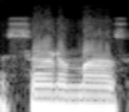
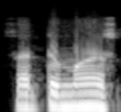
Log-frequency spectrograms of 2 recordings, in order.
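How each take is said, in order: First: सणमास with retroflex n before m; correct retroflex n. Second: सटमास with retroflex t before m; wrong t. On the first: Teacher giving learners the correction, सणमास with nasal n. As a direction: say सणमास as san-maas. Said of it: "सटमास नहीं होता". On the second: Teacher showing learners the mistake, सटमास with t. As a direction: say सटमास as sat-maas. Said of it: "सणमास होता है". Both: Shown as a demonstration.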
